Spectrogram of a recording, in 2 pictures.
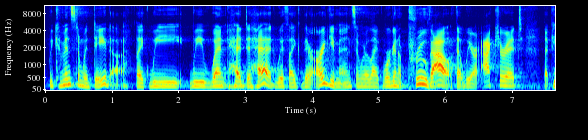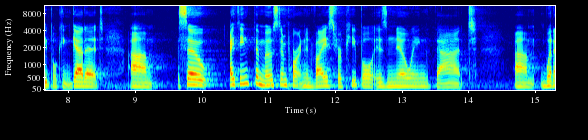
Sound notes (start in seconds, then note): none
